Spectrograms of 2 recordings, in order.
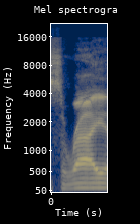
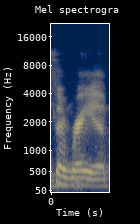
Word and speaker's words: Saraya: It's Saraya, by the way. Saraya, sorry. I'm trying to say it correctly because I keep saying Saraya.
